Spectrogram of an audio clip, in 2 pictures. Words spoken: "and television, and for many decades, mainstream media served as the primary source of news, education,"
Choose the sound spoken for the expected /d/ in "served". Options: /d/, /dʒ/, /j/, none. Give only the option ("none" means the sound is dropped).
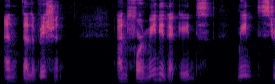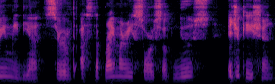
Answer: /d/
